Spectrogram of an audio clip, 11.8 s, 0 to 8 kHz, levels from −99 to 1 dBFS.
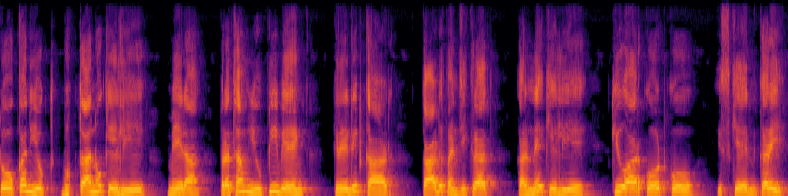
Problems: none marked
